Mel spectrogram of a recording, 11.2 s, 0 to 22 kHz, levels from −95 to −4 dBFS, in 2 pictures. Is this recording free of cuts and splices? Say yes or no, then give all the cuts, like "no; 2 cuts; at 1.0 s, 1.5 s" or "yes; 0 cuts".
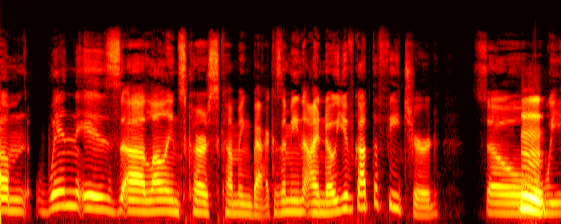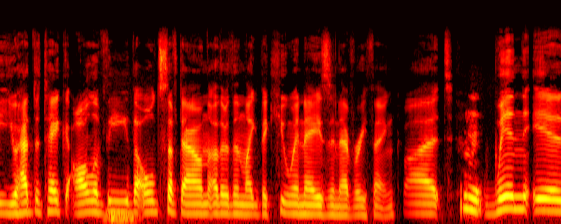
no; 1 cut; at 9.6 s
